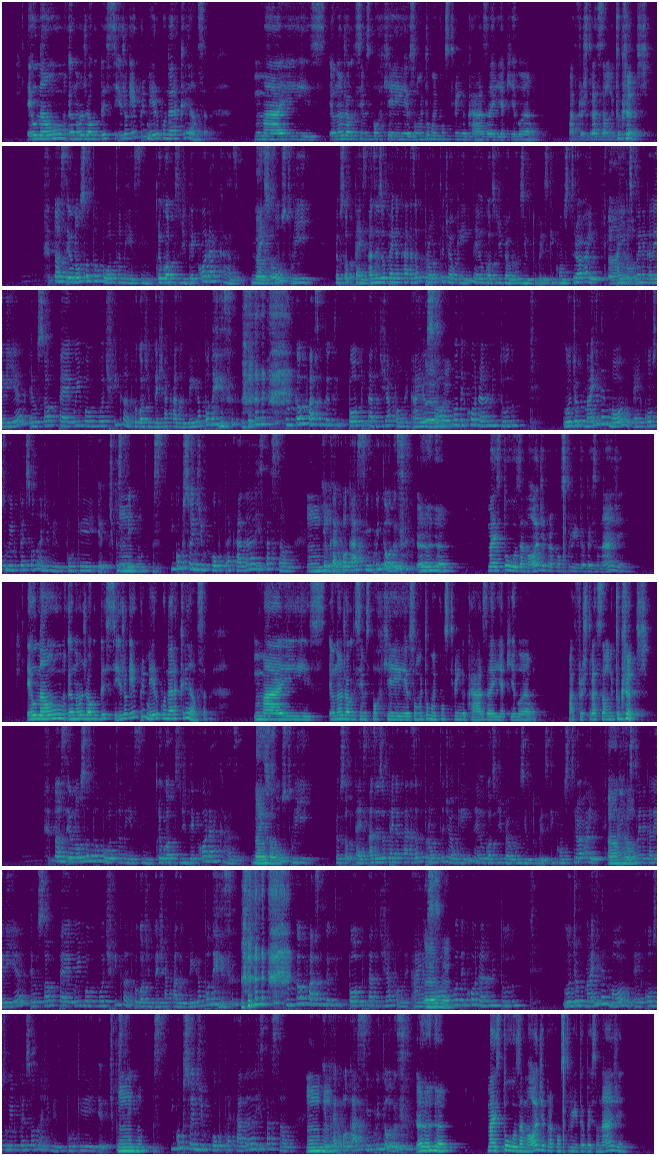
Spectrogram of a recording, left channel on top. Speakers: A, on the right; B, on the left.
A: Eu não, eu não jogo The Sims. Eu joguei o primeiro quando eu era criança, mas eu não jogo The Sims porque eu sou muito ruim construindo casa e aquilo é uma frustração muito <laughs> grande.
B: Nossa, eu não sou tão boa também, assim. Eu gosto de decorar a casa, mas
A: Aham,
B: construir. Eu sou péssima. Às vezes eu pego a casa pronta de alguém, né? Eu gosto de ver alguns YouTubers que constroem.
A: aham,
B: Aí eles põem na galeria, eu só pego e vou modificando, porque eu gosto de deixar a casa bem <laughs> japonesa.
A: <laughs>
B: Tudo que eu faço eu tenho que pôr uma pitada de Japão, né? Aí eu
A: aham,
B: só vou decorando e tudo. Onde eu mais demoro é construindo o personagem mesmo, porque, eh, tipo,
A: uhum,
B: você tem cinco opções de roupa pra cada estação.
A: uhum,
B: E eu quero colocar cinco em todas. <laughs>
A: aham. Mas tu usa mod pra construir teu personagem?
